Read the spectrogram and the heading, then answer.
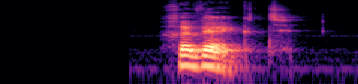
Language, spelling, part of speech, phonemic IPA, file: Dutch, gewerkt, verb, /ɣəˈʋɛrkt/, Nl-gewerkt.ogg
- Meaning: past participle of werken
